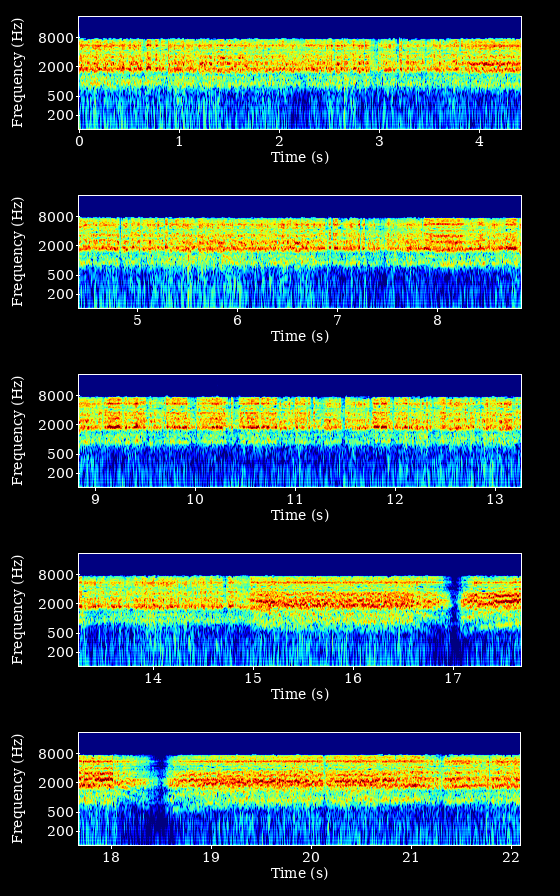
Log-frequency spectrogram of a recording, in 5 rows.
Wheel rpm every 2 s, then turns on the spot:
230, 230, 230, 230, 230, 230, 230, 230, 140, 140, 210.
none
